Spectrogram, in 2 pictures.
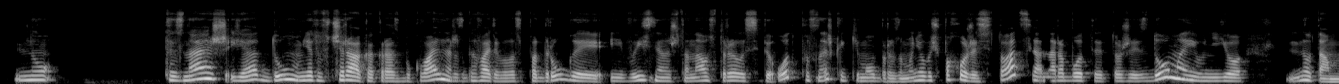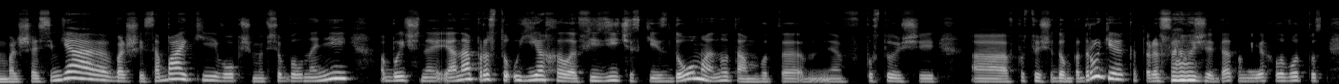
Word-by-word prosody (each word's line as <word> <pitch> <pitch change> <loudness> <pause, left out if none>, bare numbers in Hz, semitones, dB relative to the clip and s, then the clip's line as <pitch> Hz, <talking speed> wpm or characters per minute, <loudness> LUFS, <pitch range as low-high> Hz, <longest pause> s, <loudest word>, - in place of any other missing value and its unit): Ну 205 -1 +1 1.1
Ты 190 - +1
знаешь, 250 +8 +5
я 175 +5 +2
думаю. 200 +3 +3
Мне 195 +1 +3
тут 180 -2 -5
вчера 195 0 +4
как 155 -1 -5
раз 150 -1 0
буквально 180 +10 +2
разговаривала 155 -2 -2
с 150 - -11
подругой, 160 -1 +1
и 160 +1 -6
выяснилось, 165 0 -1
что 150 0 -8
она 160 +4 -1
устроила 175 -1 -1
себе 160 0 -3
отпуск, 275 - -2
знаешь, 250 - -3
каким 175 -8 -6
образом? 145 -3 -3
У - - -3
неё 190 +3 +1
очень 185 0 -5
похожая 210 -8 +1
ситуация. 265 - -1
Она 170 -1 -4
работает 175 -3 -2
тоже 155 -1 -3
из 150 +1 -6
дома, 260 - +5
и 195 - +2
у 170 - -3
неё, 160 -1 -1 0.4
ну, 195 +5 0
там 130 -7 0
большая 130 +2 -4
семья, 220 - +3
большие 150 -3 -4
собаки, 200 - +1
в 165 - -5
общем, 160 -2 -5
и - - -8
всё 155 +3 -7
было 155 -1 -3
на 160 +1 -4
ней 275 +8 +4 0.2
обычно. 170 -2 -3
И - - -8
она 200 +10 +3
просто 230 -1 0
уехала 190 -6 +1
физически 165 0 -4
из 145 0 -5
дома, 225 - +4
ну, 185 +3 -2
там, 130 -7 -4
вот 130 0 -9
э, 140 0 -4 0.4
в 130 -3 -21
пустующий, 140 -3 -6 0.3
а, 135 -1 -2
в 130 - -16
пустующий 160 -2 -6
дом 145 -2 -1
подруги, 270 - +4
которая, 155 -9 -5
в - - -4
свою 195 +4 +6
очередь, 165 -8 +3
да, 160 +5 -3
там, 150 -2 -11
уехала 160 +2 -3
в 170 - -5
отпуск, 180 -3 -4
170 Hz, 175 wpm, -22 LUFS, 150-200 Hz, 1.1 s, свою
